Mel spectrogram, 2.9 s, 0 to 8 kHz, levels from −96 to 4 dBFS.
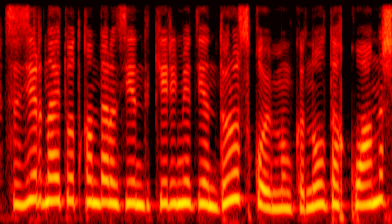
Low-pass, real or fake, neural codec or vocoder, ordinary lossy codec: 7.2 kHz; real; none; none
